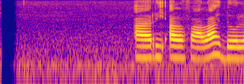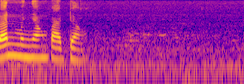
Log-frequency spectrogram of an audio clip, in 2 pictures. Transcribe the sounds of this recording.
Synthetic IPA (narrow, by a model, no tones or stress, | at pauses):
ʔaɾiʔalfalahdolanməɲaŋpaɖaŋ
